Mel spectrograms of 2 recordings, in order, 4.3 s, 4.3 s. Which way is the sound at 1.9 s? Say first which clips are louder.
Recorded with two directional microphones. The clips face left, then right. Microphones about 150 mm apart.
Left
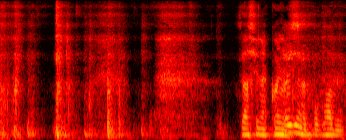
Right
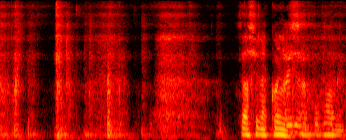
Right 4 dB; 25° right (ahead or behind).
